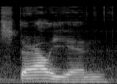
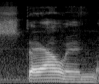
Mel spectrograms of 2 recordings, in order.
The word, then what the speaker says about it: Stalin: Only the girl was pronouncing it Stallion. And I'm waking up, I'm like, "It's Stalin."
